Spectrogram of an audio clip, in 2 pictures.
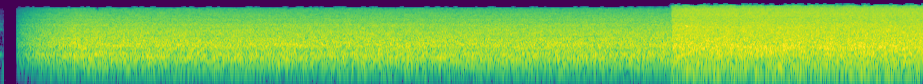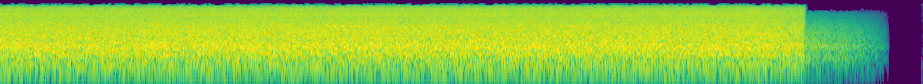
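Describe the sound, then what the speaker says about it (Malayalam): Agasthiyar waterfall in Tirunelveli, Tamil Nadu, overflowing after heavy rain, a steady broadband roar of falling water that grows louder partway through and holds unbroken with no voices. "കനത്ത മഴയെ തുടർന്ന് തമിഴ്നാട്ടിലെ തിരുനെൽവേലി ജില്ലയിലെ അഗസ്ത്യാർ വെള്ളച്ചാട്ടം കര കവിഞ്ഞൊഴുകി"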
